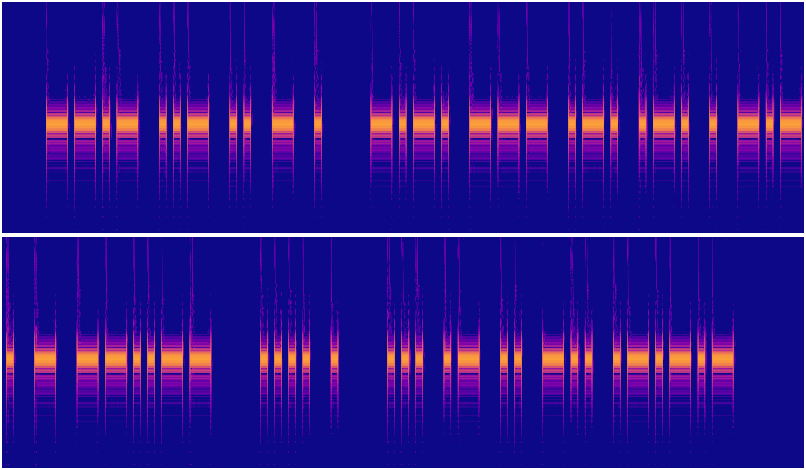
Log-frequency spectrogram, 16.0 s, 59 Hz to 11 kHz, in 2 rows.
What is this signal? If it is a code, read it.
Morse code, heard as a keyed tone, about 17 wpm, 700 Hz. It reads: QUITE CORRECT, HE SAID.
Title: Sentences from Top 1000 Words - Review Part 2 - 17wpm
